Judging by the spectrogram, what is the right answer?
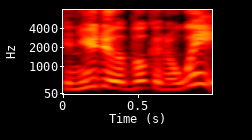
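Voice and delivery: mock direct, blunt, emphatic, no-nonsense voice. Retelling a phone call from Lester Sumrall: loud Lester Sumrall voice. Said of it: "this loud voice says".

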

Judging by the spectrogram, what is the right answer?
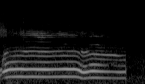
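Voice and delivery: high-pitched, hushed, creepy voice. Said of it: "That sounded creepy".

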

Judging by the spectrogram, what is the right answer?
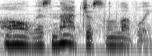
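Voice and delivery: mumbled under the breath. The narrator answers a giggling woman's teasing: muttered. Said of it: "I muttered".

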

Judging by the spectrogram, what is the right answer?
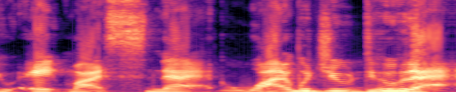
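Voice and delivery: loud, put-on angry, accusing voice. Voicing a toy figure who looks angry about an eaten snack: put-on angry Freddy voice. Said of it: "he looks like he's angry you ate his snack".

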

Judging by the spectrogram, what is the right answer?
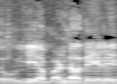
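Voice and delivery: ordinary talk

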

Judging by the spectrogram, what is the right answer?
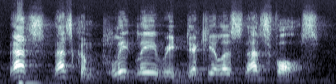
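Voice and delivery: normal talking voice

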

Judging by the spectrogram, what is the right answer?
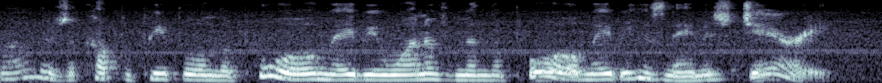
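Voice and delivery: plain

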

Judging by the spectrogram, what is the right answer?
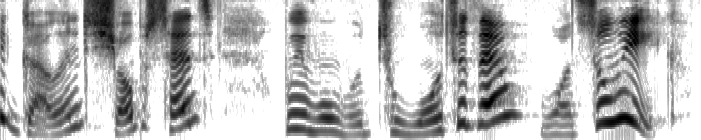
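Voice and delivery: plain reading voice

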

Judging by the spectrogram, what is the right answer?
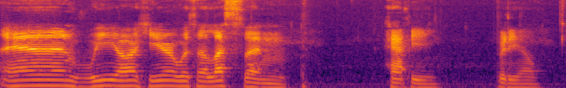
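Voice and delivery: hesitant, slow, halting and drawn-out delivery. Opening the StoryFNDM video with a co-host, slowing down a lot. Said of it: "you slowed down a lot".

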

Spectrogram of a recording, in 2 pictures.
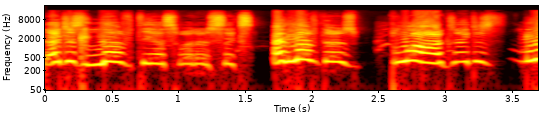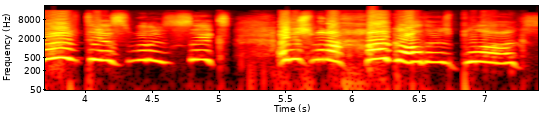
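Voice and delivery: crying, tearful, words pushed out through tears. Playing a recently employed ed tech who loves DS106; crying. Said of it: "Sorry, I'm crying".

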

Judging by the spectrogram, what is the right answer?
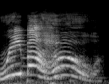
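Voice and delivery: slow, high-pitched yelling. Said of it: "Ronnie yells in her face".

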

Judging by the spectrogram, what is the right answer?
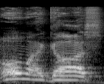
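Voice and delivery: slow, loud, teary gasp in a coughing fit. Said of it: "I'm crying now".

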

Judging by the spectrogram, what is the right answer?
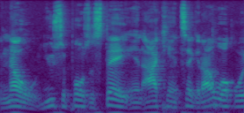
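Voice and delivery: ordinary talk

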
